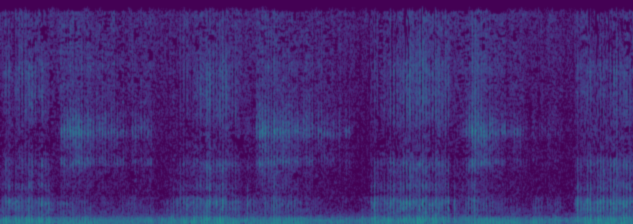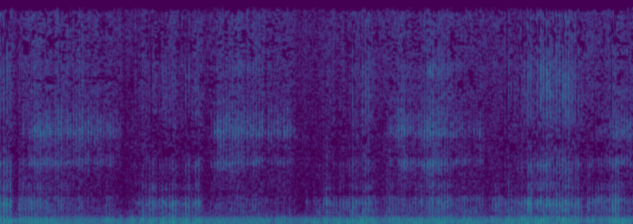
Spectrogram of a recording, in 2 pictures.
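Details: A three-year-old house cat purring for a long stretch: deep, buzzing rumble with rhythmic breath cycles roughly every one and a half to two seconds, each phase marked by a slight brighter hum, nothing else audible.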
